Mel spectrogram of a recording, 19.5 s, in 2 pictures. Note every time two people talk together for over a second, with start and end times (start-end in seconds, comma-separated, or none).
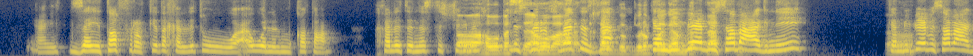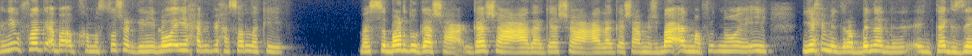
4.6-7.5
